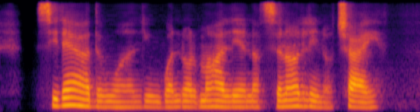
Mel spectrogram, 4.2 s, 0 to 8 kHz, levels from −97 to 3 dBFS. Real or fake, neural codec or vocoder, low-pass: fake; codec, 16 kHz, 0.3 kbps, FocalCodec; 7.2 kHz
